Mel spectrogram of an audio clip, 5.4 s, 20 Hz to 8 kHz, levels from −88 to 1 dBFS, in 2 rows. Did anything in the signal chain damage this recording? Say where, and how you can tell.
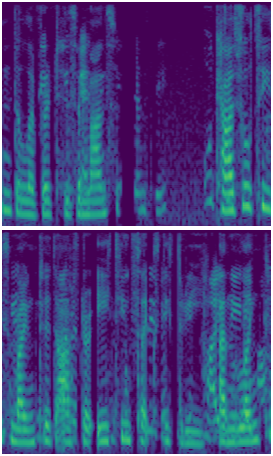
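Yes. Speech suppressed in double talk appears at 0.0–0.79, 1.04–1.56, 2.47–3.29, 3.45–3.49, 3.86–4.69 and 5.21–5.34 s. The speech dips or breaks up, by as much as about 40 dB. In call processing, the echo canceller likely mistook the speech for loudspeaker echo while the far end was talking, and attenuated both.

Echo leak appears at 2.63–2.71 s and 3.73–3.84 s. These are faint, delayed copies of the speech, lagging by 301 ms and 291 ms and sitting about 25 to 30 dB below it. These scraps likely passed through a far-end echo canceller that failed to fully remove its loudspeaker pickup.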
